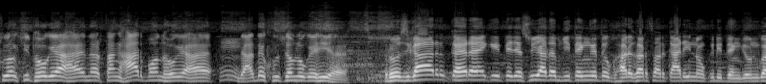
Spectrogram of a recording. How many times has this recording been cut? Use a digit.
1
